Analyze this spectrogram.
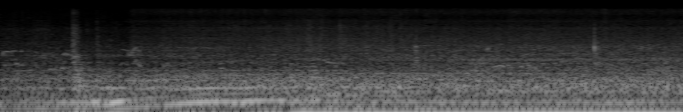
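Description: A small passenger boat's engine running with a low, steady hum as the boat comes alongside a pontoon to berth. The hum grows louder about three seconds in and holds there. There are a couple of short knocks about a second in.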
